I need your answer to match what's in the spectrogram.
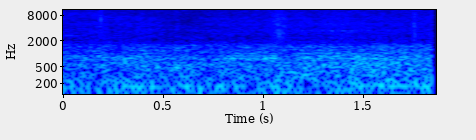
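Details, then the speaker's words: Nissan Elgrand E51 after replacing worn front anti-roll bar drop links: driving over a bump gives only even road and tyre rumble, no clunk or knock; the earlier disconcerting front suspension noise is gone. "there's just that disconcerting sound and now no noise"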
